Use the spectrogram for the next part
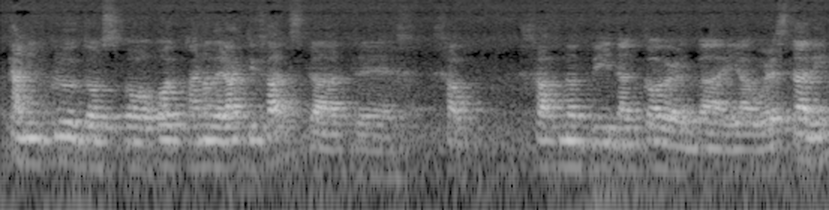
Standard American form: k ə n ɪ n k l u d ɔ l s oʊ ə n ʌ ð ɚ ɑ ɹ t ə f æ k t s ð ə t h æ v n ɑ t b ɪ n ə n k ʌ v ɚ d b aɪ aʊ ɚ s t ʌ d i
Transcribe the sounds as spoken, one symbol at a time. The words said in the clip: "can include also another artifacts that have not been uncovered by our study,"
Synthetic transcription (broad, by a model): k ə n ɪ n k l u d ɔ s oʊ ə n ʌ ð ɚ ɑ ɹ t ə f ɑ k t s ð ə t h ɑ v n ɑ t b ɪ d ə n k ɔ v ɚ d b aɪ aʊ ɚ s t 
